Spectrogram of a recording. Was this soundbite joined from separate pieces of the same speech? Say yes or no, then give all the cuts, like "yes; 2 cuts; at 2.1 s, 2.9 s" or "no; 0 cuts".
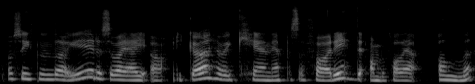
no; 0 cuts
